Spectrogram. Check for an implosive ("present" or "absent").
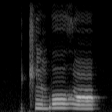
absent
